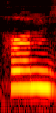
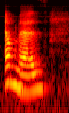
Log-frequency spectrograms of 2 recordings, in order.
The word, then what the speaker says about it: Hermès: my videos is a French friend Hermes or Herms or Hermes her herbs I don't know there's lots of different ways that people pronounce it there is no wrong way but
